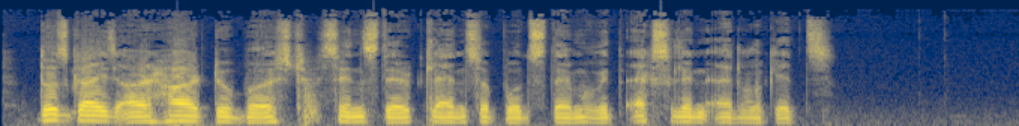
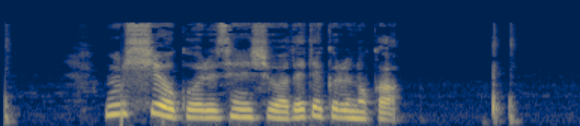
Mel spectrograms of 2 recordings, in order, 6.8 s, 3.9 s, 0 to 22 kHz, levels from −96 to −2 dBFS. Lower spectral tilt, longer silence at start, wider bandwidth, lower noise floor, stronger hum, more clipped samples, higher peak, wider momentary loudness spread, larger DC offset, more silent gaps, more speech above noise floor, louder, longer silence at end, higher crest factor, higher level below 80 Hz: about the same, -4 dB/octave vs -4.5 dB/octave; first, 0.25 s vs 0.05 s; first, 16.5 kHz vs 11.5 kHz; second, -56 dBFS vs -74 dBFS; neither; neither; first, 0 dBFS vs -12 dBFS; second, 9 LU vs 18 LU; neither; neither; second, 43 dB vs 47 dB; first, -13 LUFS vs -28 LUFS; first, 1.25 s vs 0.45 s; about the same, 14 dB vs 18 dB; first, -46 dBFS vs -68 dBFS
